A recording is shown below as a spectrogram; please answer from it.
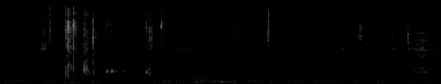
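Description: Handling noise from a squashed clear plastic Christmas ornament turned and fiddled with in the fingers: a cluster of short clicks and crinkles about half a second in, then a few fainter ticks.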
